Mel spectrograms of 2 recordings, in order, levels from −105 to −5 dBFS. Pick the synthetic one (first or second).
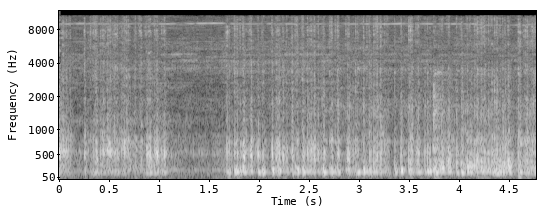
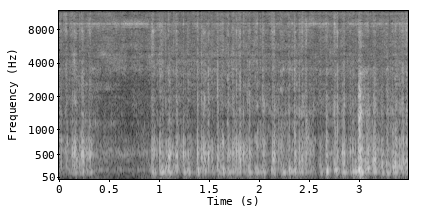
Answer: second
